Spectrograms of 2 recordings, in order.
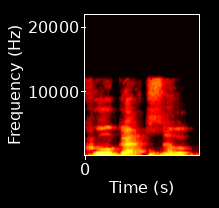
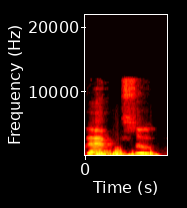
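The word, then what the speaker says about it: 九月: Tambahin gatsu, ku gatsu, bukan qatsu pakainya ku itu juga sama ini sebenarnya jam jam 09.00 Uji sebenarnya dia pakai Q.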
